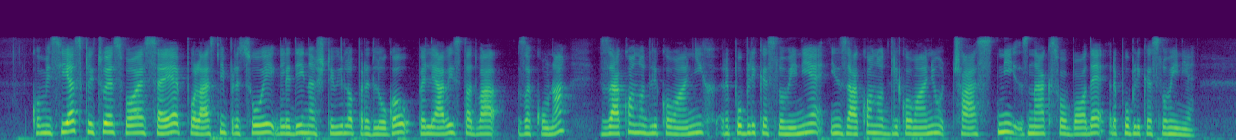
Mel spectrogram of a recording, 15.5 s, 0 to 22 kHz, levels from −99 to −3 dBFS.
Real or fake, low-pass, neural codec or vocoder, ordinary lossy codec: real; 7.2 kHz; none; MP3, 96 kbps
